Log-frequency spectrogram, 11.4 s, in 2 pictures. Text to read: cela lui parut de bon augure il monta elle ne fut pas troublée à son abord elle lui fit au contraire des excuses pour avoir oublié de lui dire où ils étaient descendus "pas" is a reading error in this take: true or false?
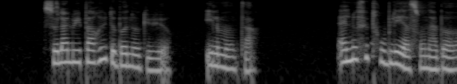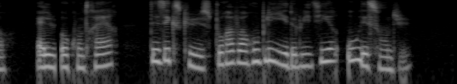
true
